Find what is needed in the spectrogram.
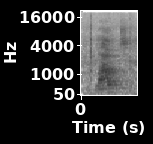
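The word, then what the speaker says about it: Louth: Lout, L-O-U-T-H.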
